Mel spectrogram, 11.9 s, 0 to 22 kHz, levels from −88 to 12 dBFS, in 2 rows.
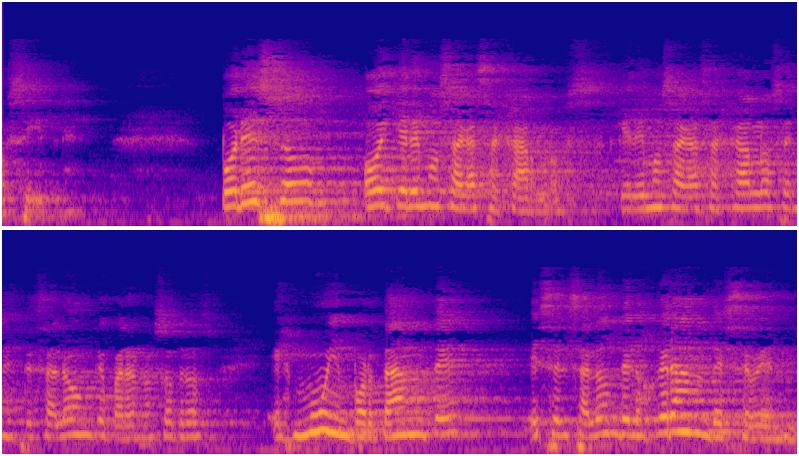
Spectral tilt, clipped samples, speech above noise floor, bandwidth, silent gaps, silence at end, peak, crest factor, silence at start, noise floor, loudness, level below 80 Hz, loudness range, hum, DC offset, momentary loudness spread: -6.5 dB/octave; under 0.1%; 33 dB; 10.5 kHz; none; 0 s; 0 dBFS; 16 dB; 0 s; -49 dBFS; -16 LUFS; -36 dBFS; 5 LU; none; under 0.1%; 16 LU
